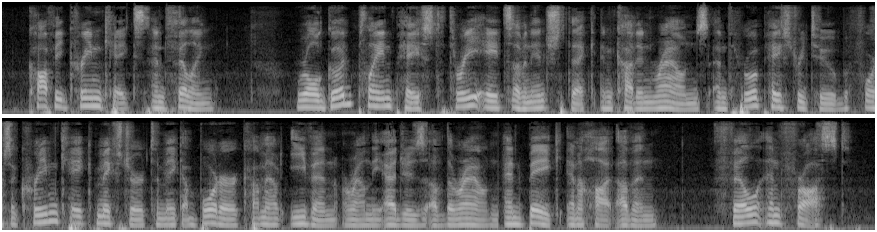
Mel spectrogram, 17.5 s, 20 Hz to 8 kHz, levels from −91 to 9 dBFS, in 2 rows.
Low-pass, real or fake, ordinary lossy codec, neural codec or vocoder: 7.2 kHz; real; AAC, 32 kbps; none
